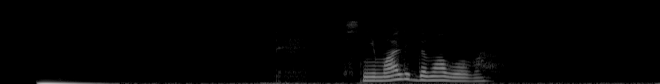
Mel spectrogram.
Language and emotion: Russian, neutral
